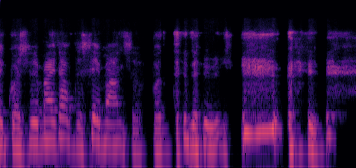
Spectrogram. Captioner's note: chuckling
